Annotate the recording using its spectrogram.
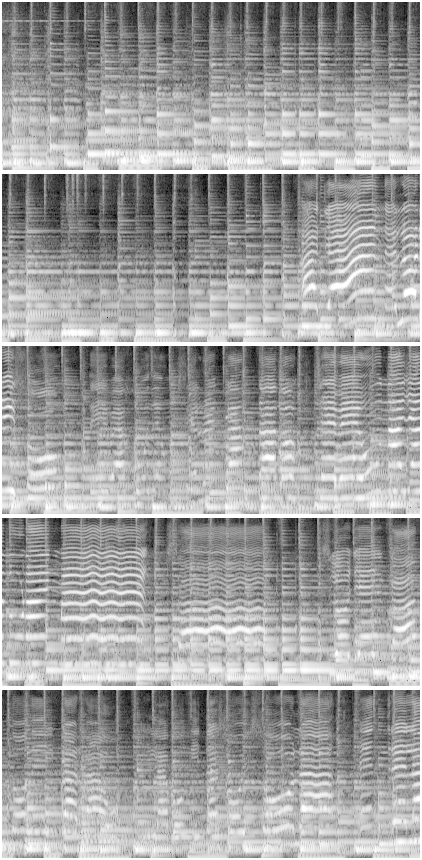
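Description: Venezuelan llanero music from a conjunto llanero: the arpa llanera leads with fast plucked runs over a strummed cuatro, maracas and a steady, bouncing bass line. A sliding, wavering voice-like line joins about seven seconds in.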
